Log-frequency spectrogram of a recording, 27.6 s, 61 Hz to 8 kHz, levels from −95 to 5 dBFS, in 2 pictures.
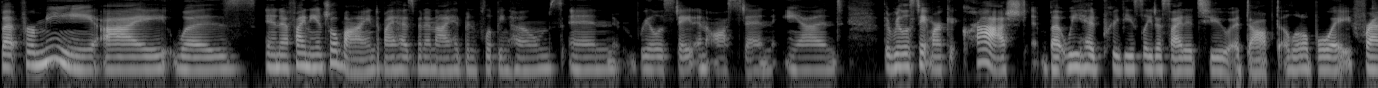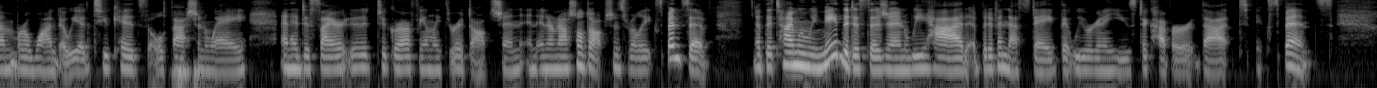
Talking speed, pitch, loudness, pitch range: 195 wpm, 175 Hz, -37 LUFS, 165-185 Hz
